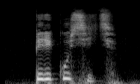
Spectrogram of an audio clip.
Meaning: 1. to cut/bite through, to bite off 2. to have a bite, to have a snack, to snatch a mouthful
- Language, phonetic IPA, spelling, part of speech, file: Russian, [pʲɪrʲɪkʊˈsʲitʲ], перекусить, verb, Ru-перекусить.ogg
